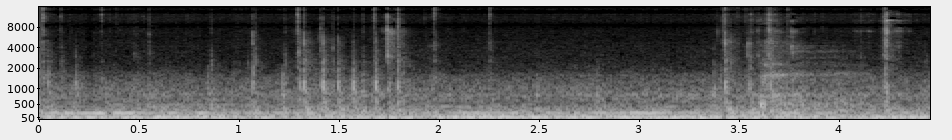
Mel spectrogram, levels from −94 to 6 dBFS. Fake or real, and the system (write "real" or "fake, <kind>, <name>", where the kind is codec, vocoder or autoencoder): fake, vocoder, BigVGAN v2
